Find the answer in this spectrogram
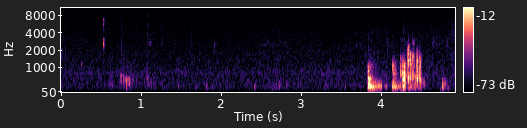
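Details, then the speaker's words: An adult's own stomach growling, recorded in a quiet room during a live stream: faint clicks, then a loud burst of irregular gurgling and rumbling near the end (borborygmi). "Can you hear my tummy making all that noise?"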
